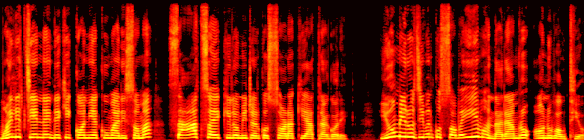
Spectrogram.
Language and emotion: Nepali, happy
